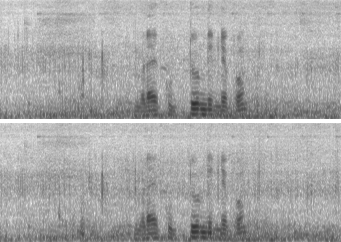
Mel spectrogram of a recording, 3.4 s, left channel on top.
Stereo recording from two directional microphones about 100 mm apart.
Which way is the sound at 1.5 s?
90° left.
